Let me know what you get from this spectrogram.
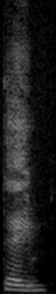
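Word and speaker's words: tijm: En holandés se llama thyme. Thyme. La I y la J se pronuncia EI.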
